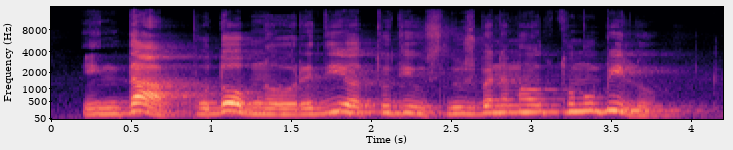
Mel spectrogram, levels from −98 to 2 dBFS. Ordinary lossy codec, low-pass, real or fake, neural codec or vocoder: none; 14.4 kHz; fake; vocoder, 44.1 kHz, 128 mel bands every 256 samples, BigVGAN v2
